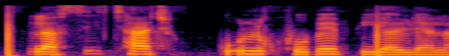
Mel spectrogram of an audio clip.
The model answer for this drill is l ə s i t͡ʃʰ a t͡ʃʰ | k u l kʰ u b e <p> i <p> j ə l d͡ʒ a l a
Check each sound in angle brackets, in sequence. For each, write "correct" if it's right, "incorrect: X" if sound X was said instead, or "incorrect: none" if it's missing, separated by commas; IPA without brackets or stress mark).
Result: correct, incorrect: none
